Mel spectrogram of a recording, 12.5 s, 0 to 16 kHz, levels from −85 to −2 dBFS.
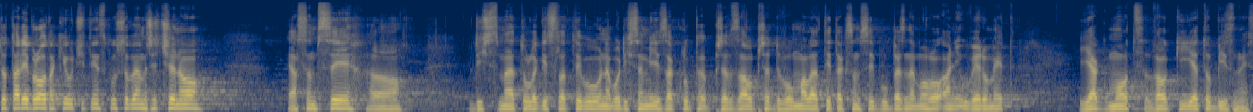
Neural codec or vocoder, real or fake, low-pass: none; real; 14.4 kHz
